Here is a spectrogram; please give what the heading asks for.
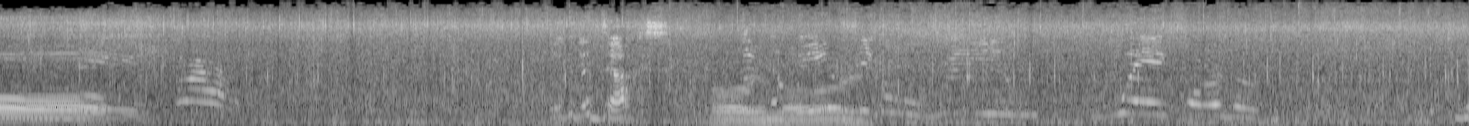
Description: Rain pours as people talk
